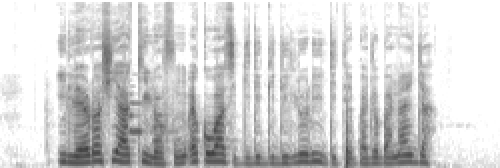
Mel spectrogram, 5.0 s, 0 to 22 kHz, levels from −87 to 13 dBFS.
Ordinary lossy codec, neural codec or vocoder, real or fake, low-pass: none; none; real; none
